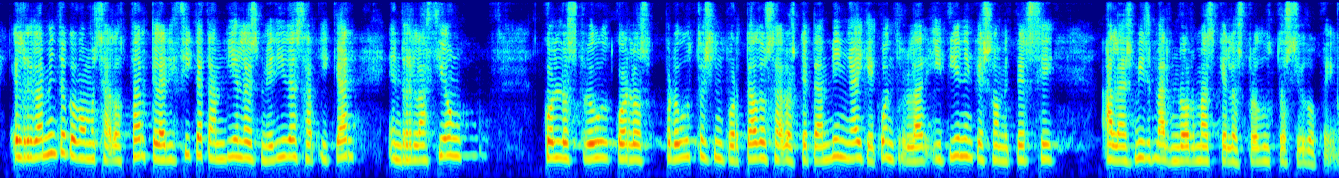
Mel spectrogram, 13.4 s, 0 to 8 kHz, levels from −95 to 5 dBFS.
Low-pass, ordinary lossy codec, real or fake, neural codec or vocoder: none; none; fake; codec, 16 kHz, 4.8 kbps, FACodec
